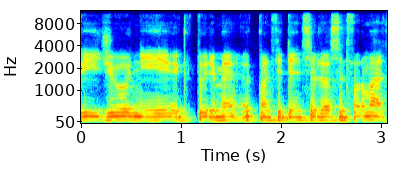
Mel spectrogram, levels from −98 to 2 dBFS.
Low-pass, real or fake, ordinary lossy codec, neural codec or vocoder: 10.8 kHz; real; Opus, 64 kbps; none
